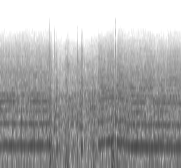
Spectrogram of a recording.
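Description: A racing saloon car engine drops in pitch as it shifts gear.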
